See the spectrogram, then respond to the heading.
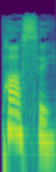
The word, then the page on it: posse: American English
